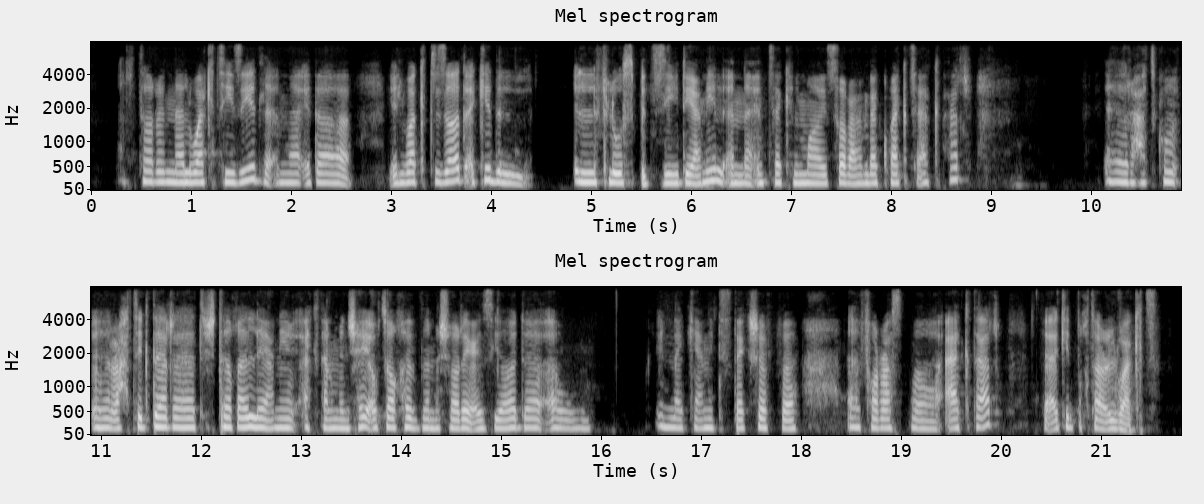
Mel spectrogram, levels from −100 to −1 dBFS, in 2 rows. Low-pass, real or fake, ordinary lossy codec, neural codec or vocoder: 7.2 kHz; fake; none; vocoder, 24 kHz, 100 mel bands, Vocos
